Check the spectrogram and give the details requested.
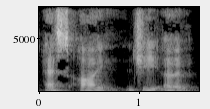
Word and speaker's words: sigo: is a gu sound the g is a gus sound so we don't need a u to make it hard so sigo i follow is spelled s-i-g-o sigo how would we say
